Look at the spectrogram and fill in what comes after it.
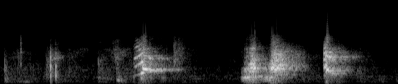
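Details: Irish Wolfhound puppy barking at a cat eating from its bowl, wanting the cat to leave; soft yips build into three loud, rough barks spaced under a second apart.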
